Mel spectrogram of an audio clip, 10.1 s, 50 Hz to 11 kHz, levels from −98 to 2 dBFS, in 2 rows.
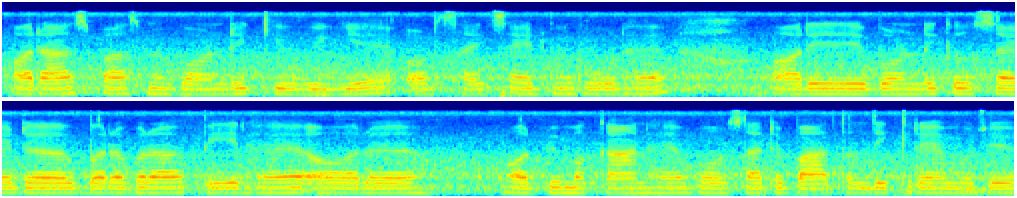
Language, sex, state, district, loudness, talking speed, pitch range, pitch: Hindi, female, Uttar Pradesh, Etah, -29 LUFS, 200 wpm, 175-180 Hz, 175 Hz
